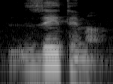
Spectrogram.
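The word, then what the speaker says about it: ζήτημα: That's because eta is, and you see here that you got an E with a long, a macron over the top of it, which is indicative of a long E sound. So it actually sounds like an A, zet, zetema, right?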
